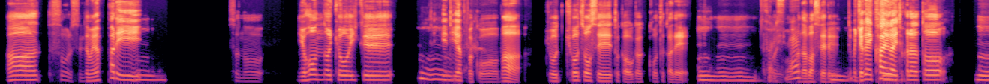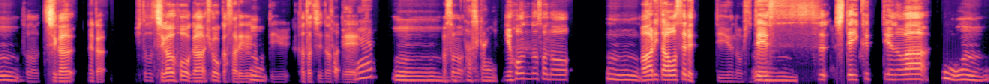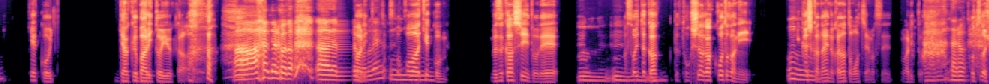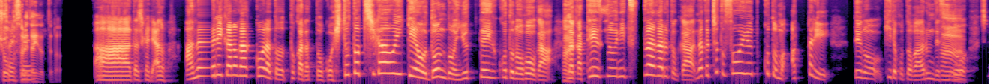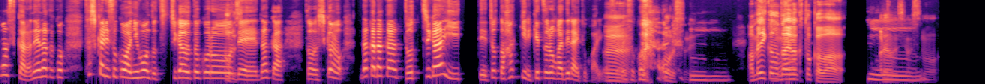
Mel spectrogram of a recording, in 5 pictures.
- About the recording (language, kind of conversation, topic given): Japanese, podcast, 試験中心の評価は本当に正しいと言えるのでしょうか？
- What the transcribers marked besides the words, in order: other background noise; chuckle; chuckle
